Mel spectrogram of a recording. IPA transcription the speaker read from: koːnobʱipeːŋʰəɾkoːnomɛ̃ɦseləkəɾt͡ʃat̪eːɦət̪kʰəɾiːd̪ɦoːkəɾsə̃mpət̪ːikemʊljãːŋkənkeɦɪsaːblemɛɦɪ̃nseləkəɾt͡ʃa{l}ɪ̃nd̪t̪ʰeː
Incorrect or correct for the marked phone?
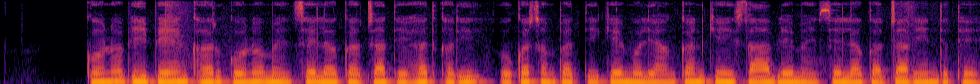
incorrect: ɾ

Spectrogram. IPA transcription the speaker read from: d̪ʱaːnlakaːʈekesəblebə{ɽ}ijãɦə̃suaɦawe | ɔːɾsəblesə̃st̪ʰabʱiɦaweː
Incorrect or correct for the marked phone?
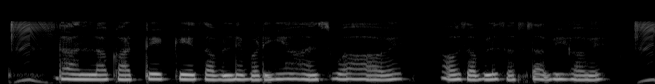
correct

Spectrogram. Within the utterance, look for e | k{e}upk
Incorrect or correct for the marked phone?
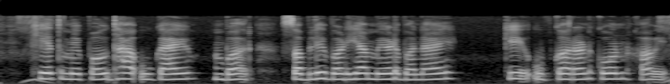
correct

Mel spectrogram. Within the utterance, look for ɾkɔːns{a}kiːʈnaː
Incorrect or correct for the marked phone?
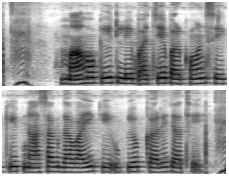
incorrect: e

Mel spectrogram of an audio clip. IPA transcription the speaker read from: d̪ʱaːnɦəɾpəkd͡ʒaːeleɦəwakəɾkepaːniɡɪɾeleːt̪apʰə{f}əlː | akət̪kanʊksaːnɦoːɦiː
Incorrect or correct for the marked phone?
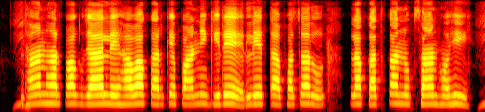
incorrect: s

